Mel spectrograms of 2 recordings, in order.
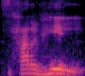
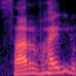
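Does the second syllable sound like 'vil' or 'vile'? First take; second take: vil; vile. First: The second syllable has a short 'i' vowel. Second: The second syllable has an 'ai' glide vowel.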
